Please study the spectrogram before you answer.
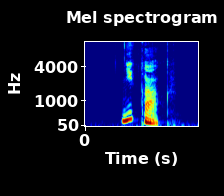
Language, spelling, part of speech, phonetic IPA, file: Russian, никак, adverb, [nʲɪˈkak], Ru-никак.ogg
- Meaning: 1. by no means, not at all, in no way, nowise 2. it appears, it seems, it looks like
